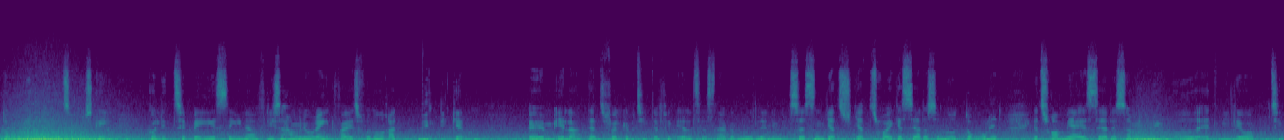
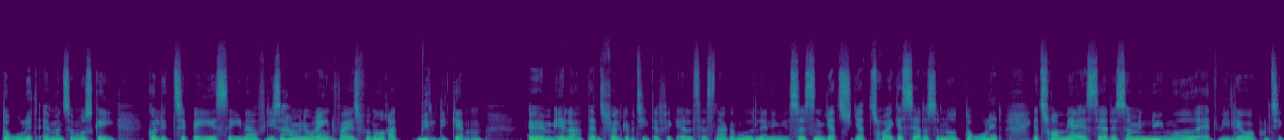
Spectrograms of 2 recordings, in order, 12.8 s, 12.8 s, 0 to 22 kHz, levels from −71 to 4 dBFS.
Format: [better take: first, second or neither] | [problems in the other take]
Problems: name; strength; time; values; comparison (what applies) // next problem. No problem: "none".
second | wind noise on the microphone; heavy; 2 dB below the speech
